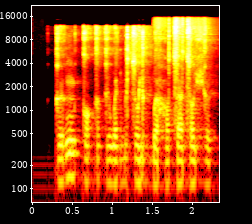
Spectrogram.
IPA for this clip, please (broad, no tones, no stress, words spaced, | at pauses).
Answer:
køŋ͡mʏ kɔkɐkɪ wɛɡ͡bʏt͡sojɐ ɡ͡bɐhɔ t͡sɐt͡sɔçʏ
